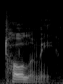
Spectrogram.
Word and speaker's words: Ptolemy: The P is silent. It's pronounced Tammy.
